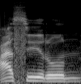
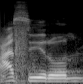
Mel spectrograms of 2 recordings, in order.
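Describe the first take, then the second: No difference in how they are said.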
